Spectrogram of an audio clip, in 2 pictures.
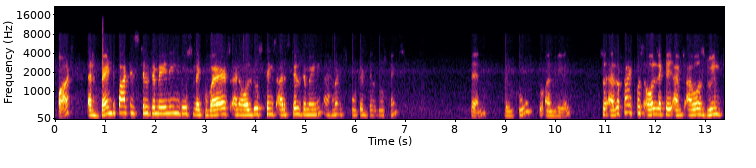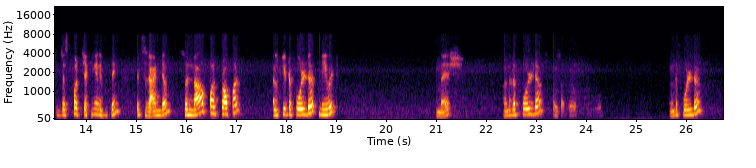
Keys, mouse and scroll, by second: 8.7 click, 11.6 click, 14.5 right click, 17.4 click, 19.4 m, 21.7 right click, 21.7 typing, 22.8-23.5 typing, 23.0 click, 24.3 click, 24.8 click, 26.4 typing.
